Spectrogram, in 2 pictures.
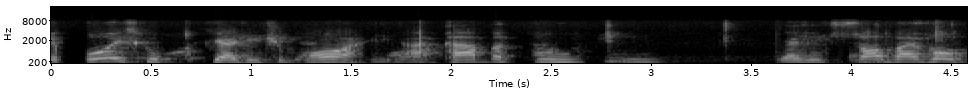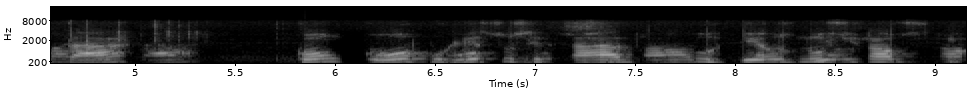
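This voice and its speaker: In a dry, close sound with no echo, a man with a high pitch and a dark, mellow tone speaks at a fairly slow pace with fairly even intonation. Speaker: student in the class. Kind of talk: question in online class. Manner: halting. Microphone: connection drops out.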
